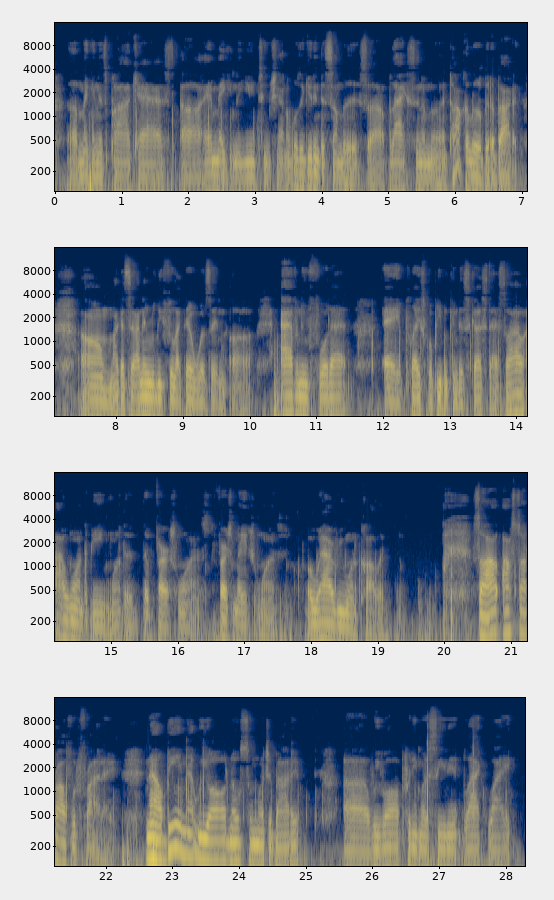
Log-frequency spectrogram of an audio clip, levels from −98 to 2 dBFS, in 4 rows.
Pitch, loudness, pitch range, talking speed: 95 Hz, -28 LUFS, 85-100 Hz, 210 wpm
